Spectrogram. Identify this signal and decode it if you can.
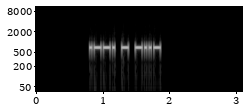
Morse code, heard as a keyed tone, about 34 wpm, 700 Hz. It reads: PTX
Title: USA Call Sign Postfixes - 3 Letters 35wpm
